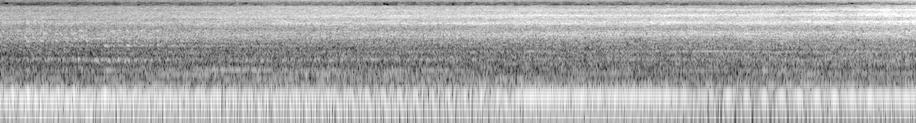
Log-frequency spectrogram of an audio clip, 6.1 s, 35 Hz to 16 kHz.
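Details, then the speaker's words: 1966 Mustang V8 on FiTech EFI, in neutral at idle, car shaking badly: deep lumpy idle with flat, uneven exhaust beat and a dead pulse; a cylinder missing, with no fuel reaching the back corner, cause not yet confirmed. "you'll notice that the car is shaking pretty bad so I've been chasing this Miss and you'll actually hear how flat it"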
